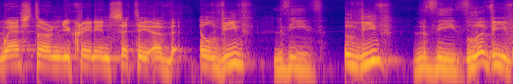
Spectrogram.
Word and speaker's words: Lviv: Lviv, all right, cool. I was pronouncing it like the shampoo, that's wrong.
